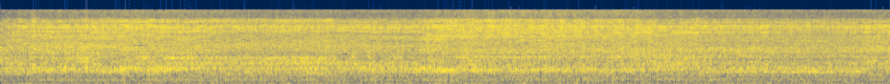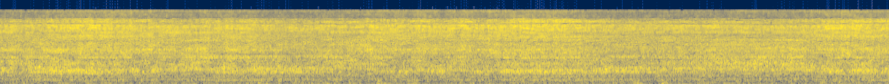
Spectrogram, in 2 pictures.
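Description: A dryer blows steadily over a decoupaged turntable, giving a constant airy hiss and whir at moderate level for the whole stretch with no talk.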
